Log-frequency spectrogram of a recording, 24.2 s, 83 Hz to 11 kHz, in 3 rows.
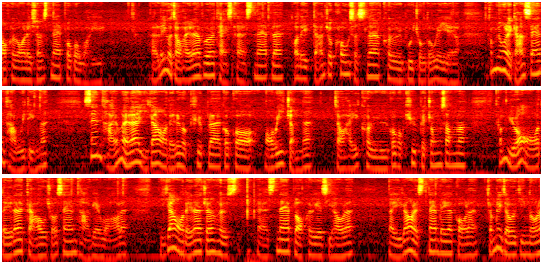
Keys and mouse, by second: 1.3-1.7 middle drag, 2.2 middle click, 4.0-7.7 drag, 8.6 click, 9.0-9.4 middle drag, 10.3 middle click, 11.6 middle click, 14.3 middle click, 17.3 click, 19.9 g, 22.6 click, 23.6-24.2 middle drag.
